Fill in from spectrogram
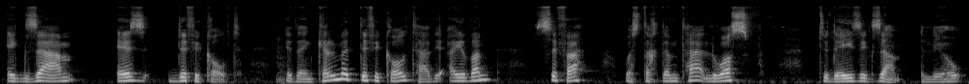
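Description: A male teacher walks students through English grammar. He throws out questions and answers them himself, repeating the key terms so they stick. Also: a little high. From Yemen. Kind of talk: grammar lesson for high-school students.

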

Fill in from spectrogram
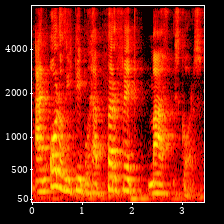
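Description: A man's voice: fairly high pitch, animated, sharp tone. Man in his 60s giving a keynote. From Argentina. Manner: measured, emphatic, stretches key words. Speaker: engineering school dean giving a keynote. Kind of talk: conference keynote talk. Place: large conference stage. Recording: roomy hall sound from a distance.

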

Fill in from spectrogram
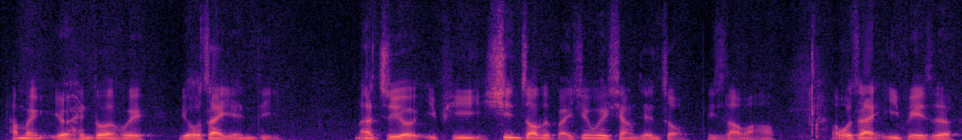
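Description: With a voice on the low side and a little hiss or hum in the audio, a pastor preaches at a small-group leader training. He asks the audience questions and answers them himself, repeatedly adding "你知道吗," meaning "you know?".

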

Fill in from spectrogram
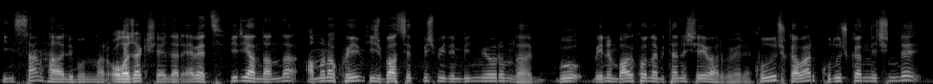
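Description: A man's voice: mid-range voice, a little fast, few pauses, darkish tone. A man with a sore throat, chatting casually and swearing as he comments on his own driving game. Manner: chatty, swears freely, thinks aloud. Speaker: gaming YouTuber.

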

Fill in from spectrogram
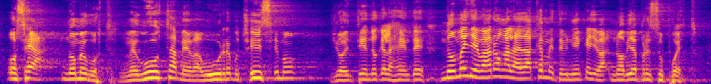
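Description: A man's voice: high-pitched, fast talker, fairly bright tone, long reverb tail. A man with a Venezuelan accent doing a rambling, exasperated, crude stand-up comedy monologue. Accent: Venezuelan Spanish.

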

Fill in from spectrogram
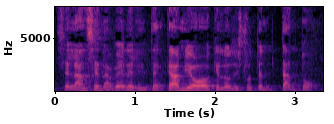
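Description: A man with a slightly raised voice speaks earnestly and gratefully about his play at a press conference. He addresses the audience directly and warmly thanks them. Faint noise sits behind him. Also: fairly high pitch, fairly even intonation, normal speed. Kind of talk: promotional talk.

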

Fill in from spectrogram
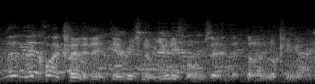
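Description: A man interviewing outdoors, halting and repeating his words as he forms questions. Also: medium pitch, big pitch swings, distant mic, over a noisy crowd. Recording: off-mic with loud outdoor noise.

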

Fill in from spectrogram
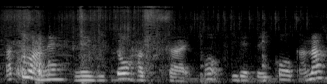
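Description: Woman, around 30, mid-pitched, casual cooking chat, background music. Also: normal speed. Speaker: home cooking and drinking vlogger. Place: home kitchen and dining table. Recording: music behind the voice.

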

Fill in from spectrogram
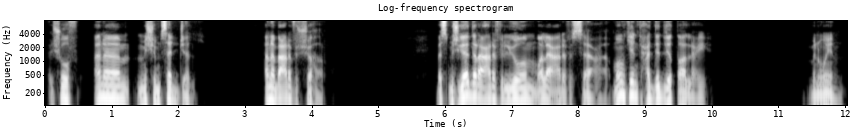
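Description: A man with a low, warm voice gives a casual astrology lesson, acting out his clients' questions in quoted voices. It's a voice-over recorded over a chart screen, with no room sound.

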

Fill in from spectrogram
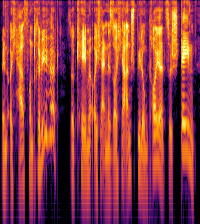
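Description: A man reading aloud and voicing a boastful, self-satisfied male musketeer, loud and smug. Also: lowish voice, very animated, normal speed, no room sound, clean studio sound, voice pushed up. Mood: lecturing.

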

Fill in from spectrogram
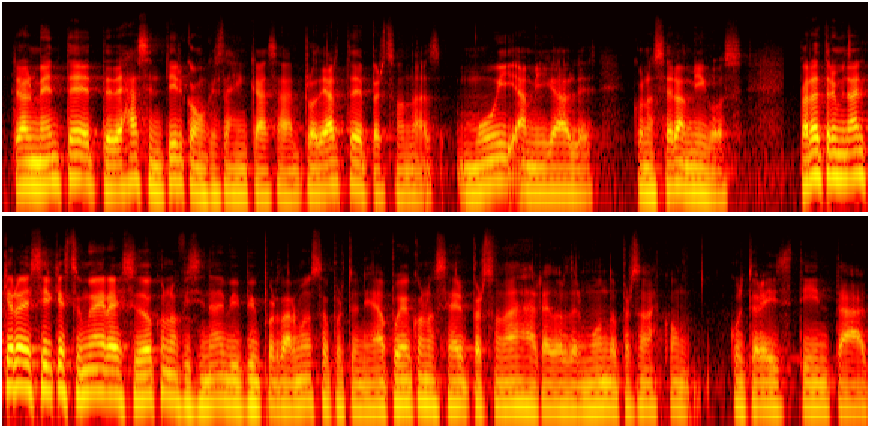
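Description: A young man from Honduras, an international university student giving an earnest, friendly testimonial to camera in a small office. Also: on the low side. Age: young adult. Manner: earnest, friendly, animated with hand gestures. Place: small bright office indoors.

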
